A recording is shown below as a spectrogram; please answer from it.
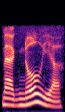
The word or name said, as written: magnolia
